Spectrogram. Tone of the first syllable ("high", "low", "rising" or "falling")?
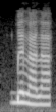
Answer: high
